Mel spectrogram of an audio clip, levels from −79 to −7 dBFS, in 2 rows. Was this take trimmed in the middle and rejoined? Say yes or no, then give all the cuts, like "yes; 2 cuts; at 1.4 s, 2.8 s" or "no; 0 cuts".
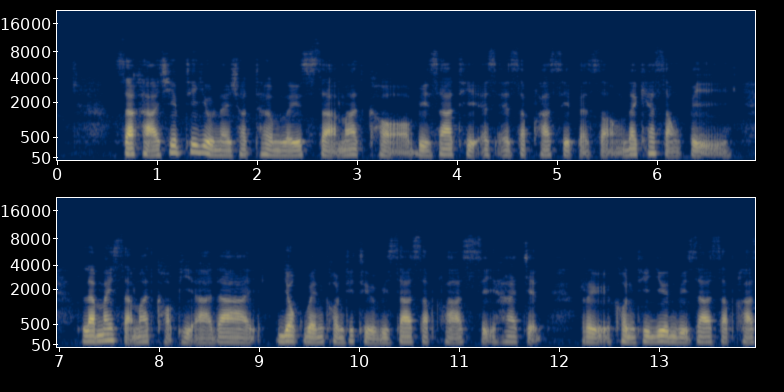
no; 0 cuts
